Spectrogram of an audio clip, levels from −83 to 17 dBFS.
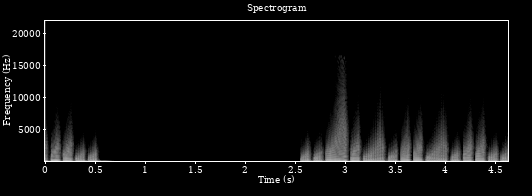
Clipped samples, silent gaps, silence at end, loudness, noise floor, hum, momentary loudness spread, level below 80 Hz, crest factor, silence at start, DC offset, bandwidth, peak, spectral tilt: under 0.1%; 0.69-2.56 s; 0 s; -23 LUFS; under -90 dBFS; none; 9 LU; -26 dBFS; 14 dB; 0 s; under 0.1%; 7.8 kHz; -8 dBFS; -8 dB/octave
